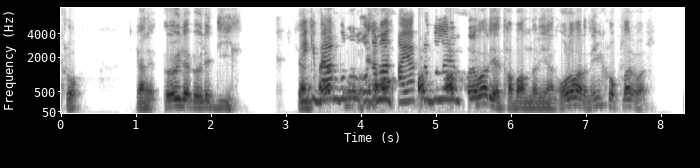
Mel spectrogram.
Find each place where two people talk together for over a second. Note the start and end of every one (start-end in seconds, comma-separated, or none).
3.2-5.3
